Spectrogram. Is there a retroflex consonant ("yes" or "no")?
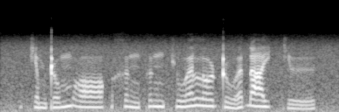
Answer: yes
